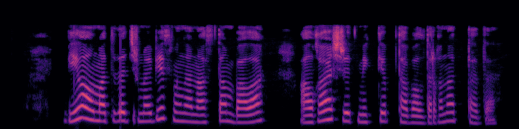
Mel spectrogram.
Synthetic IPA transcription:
bijlɑlˠmɑt̪əd̪ɑʒijɾmɑbe̞sməɴnɑnɑst̪ɑmbɑlˠɑː | lˠʁɑʃɾe̞t̪me̞k̚t̪e̞p̚t̪ʰɑbɑlˠd̪əɾʁənɑt̪ːɑd̪ə̰

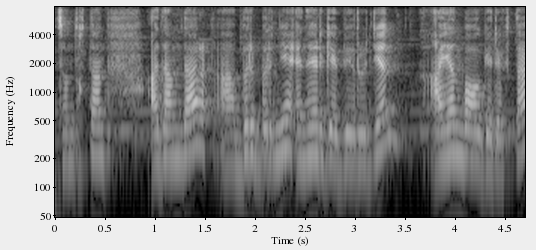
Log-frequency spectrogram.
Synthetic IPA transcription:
so̞nd̪əq̚t̪ɑnɑ̰d̪ɑmd̪ɑɾəbɪɾbɪɾɪne̞ʔene̞rɡʲijabe̞ɾud̪e̞n | ɑ̰jɑnbɑlˠukʲʰe̞ɾe̞kt̪ɑ

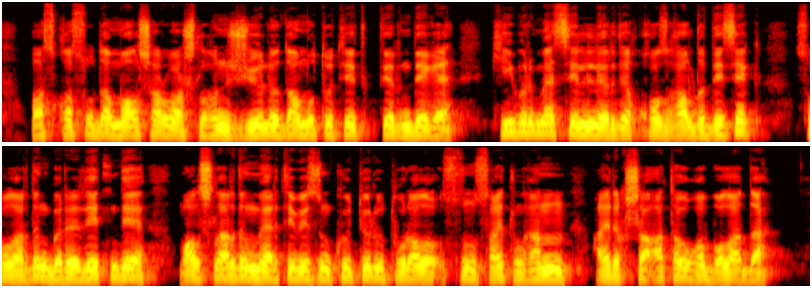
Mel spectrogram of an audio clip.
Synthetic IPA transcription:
b̥ɑsqosud̪ɑmɑlˠʃɑɾuwɑʃəlˠəʁənʒʏje̞lɪd̪ɑmət̪ut̪ʰet̪ɪ̥k̚t̪e̞ɾɪnd̪e̞ɡʲɪ | kʲʰe̞jbɪɾmæse̞le̞le̞ɾd̪e̞qʰo̞zʁɑlˠd̪əd̪e̞se̞k | so̞lˠɑɾd̪əɴbɪɾɪɾe̞t̪ɪnd̪e̞mɑlˠʃəlˠɑɾd̪əɴmæɾt̪e̞βe̞s̬ɪŋkʲʰɵt̪e̞ɾut̪ʰuɾɑlˠəʔʊsənəsɑjt̪əlˠʁɑnənɑjɾəqʃɑʔɑt̪ɑwʁɑbo̞lˠɑd̪ə

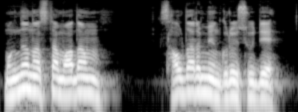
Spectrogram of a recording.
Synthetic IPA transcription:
məɴd̪ɑnɑst̪ɑmɑd̪ɑm | sɑlˠd̪ɑɾəme̞ŋkʲʰʏɾe̞sud̪e̞

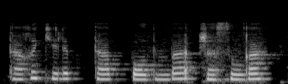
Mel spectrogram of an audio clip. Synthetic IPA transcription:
t̪ʰɑʁəkʲʰe̞lɪp̚t̪ʰɑp̚b̥o̞lˠd̪əmbɑʒ̥ɑsəɴʁɑ

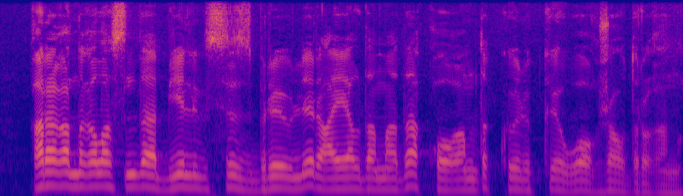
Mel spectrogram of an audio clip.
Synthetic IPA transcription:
qʰɑɾɑʁɑnd̪əqʰɑlˠɑsənd̪ɑbe̞lɡʲɪsɪzbɪɾe̞wle̞ɾɑjɑlˠd̪ɑmɑd̪ɑqʰo̞ʁɑmd̪əq̚kʲʰɵlɪkʲːe̞wo̞qʒɑwt̪əɾʁɑ̰n

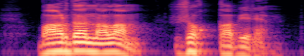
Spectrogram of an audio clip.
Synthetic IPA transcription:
bɑɾd̪ɑnɑlˠɑm | ʒo̞qːɑbe̞ɾḛm

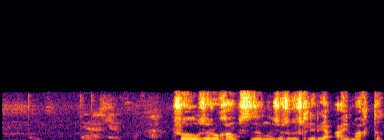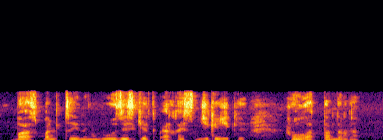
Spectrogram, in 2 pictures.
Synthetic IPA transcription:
ʒ̥o̞lˠʒʊɾuqʰɑw̪ˠəpsɪzd̪ɪɡʲɪnɪŋʒʏɾɡʲɪzuʃɪle̞ɾɡʲe̞ʔɑjmɑqt̪əq̚bɑspʰolʲit̪sɨjənəŋwɵzɪeskʲe̞ɾt̪ɪ̥pæɾqʰɑjsənʒe̞kʲeʒkʲe | ʒ̥o̞lˠʁɑt̪ːɑnd̪əɾd̪ə

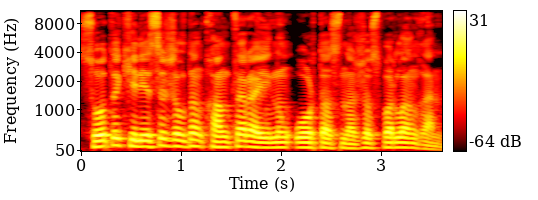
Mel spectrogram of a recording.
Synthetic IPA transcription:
so̞t̪əkʲʰe̞le̞sɪʒəlˠd̪əɴqʰɑɴt̪ɑɾɑjənəɴwo̞ɾt̪ɑsənɑʒo̞spɑɾlˠɑɴʁɑ̰n

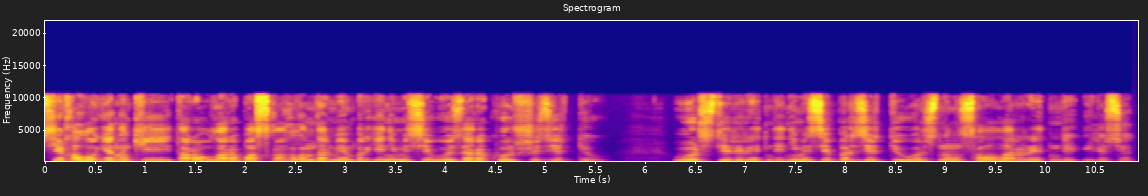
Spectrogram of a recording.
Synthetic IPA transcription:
psijχo̞lˠo̞ɡʲijanəŋkʲʰe̞jt̪ʰɑɾɑwlˠɑɾəbɑsqɑʁəlˠəmd̪ɑɾme̞nbɪɾɡʲe̞ne̞me̞se̞wɵzɑɾɑkʲʰɵɾʃɪze̞ɾt̪ːe̞̰w | wɵɾɪst̪e̞ɾɪɾe̞t̪ɪnd̪e̞ne̞me̞se̞bɪɾze̞ɾt̪ːe̞wɵɾɪsɪnɪŋsɑlˠɑlˠɑɾəɾe̞t̪ɪnd̪e̞̰ʔʏjle̞̰sḛd̪ɪ

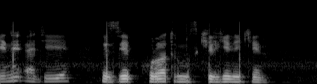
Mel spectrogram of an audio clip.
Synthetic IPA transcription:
enɪʔæd̪ije | ɪzd̪ep̚qʰʊɾɑt̪ʰɨɾmɨzkʲʰelɡʲenekʲʰen

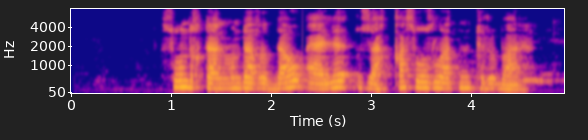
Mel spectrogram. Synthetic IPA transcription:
so̞nd̪əq̚t̪ɑnmʊnd̪ɑʁəd̪ɑwʔælɪʊzɑqːɑso̞zəlˠɑt̪ənt̪ʰʏɾɪbɑɾ

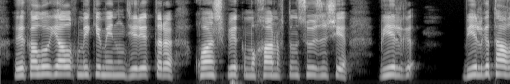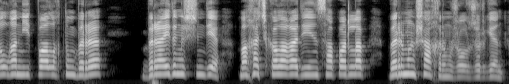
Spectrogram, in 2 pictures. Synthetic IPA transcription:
e̞ko̞lˠo̞ɡʲijɑlˠəqme̞kʲe̞me̞nɪŋd̪ijɾe̞k̚t̪o̞ɾə | qʰuɑnəʃbe̞kmʊχɑno̞ft̪əɴsɵzɪnʃe̞ | bɪ | be̞lɡʲɪt̪ʰɑʁəlˠʁɑnijt̪̚pɑlˠəq̚t̪əɴbɪɾɪ | bɪɾɑjd̪əɴɪʃɪnd̪e̞ | mɑχɑt͡ʃkolˠɑʁɑd̪e̞jɪnsɑpɑɾlˠɑp̚ | bɪɾməɴʃɑqəɾəmʒo̞lˠʒʏɾɡʲe̞n

